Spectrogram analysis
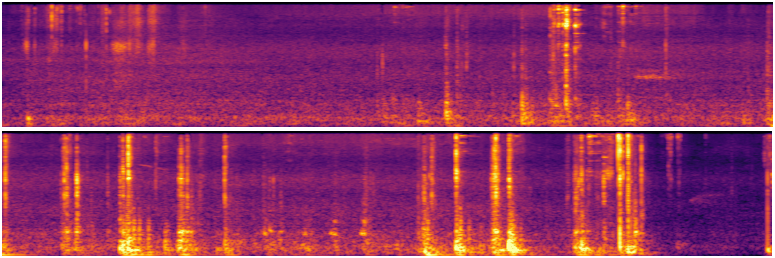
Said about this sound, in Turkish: Şöyle kilidi çekmemiz lazım.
